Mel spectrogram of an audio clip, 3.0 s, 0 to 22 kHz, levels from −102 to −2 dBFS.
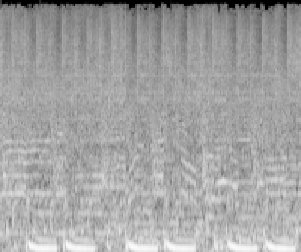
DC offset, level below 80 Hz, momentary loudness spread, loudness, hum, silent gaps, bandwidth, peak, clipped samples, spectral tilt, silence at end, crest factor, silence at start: under 0.1%; -12 dBFS; 1 LU; -10 LUFS; none; none; over 20 kHz; 0 dBFS; under 0.1%; -4 dB/octave; 0 s; 8 dB; 0 s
